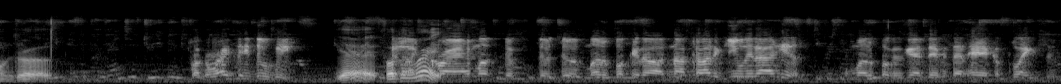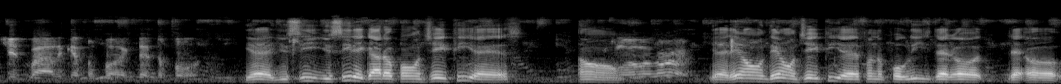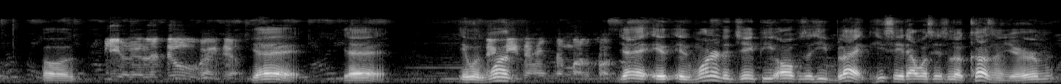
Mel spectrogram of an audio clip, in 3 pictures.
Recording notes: Phone call conversations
